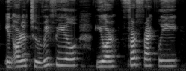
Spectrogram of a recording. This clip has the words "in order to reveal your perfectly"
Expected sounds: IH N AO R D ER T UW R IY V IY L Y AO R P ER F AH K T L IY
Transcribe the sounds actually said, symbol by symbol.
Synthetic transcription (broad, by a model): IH N AO R D ER T UW R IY F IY L Y AO R P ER F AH K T L IY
